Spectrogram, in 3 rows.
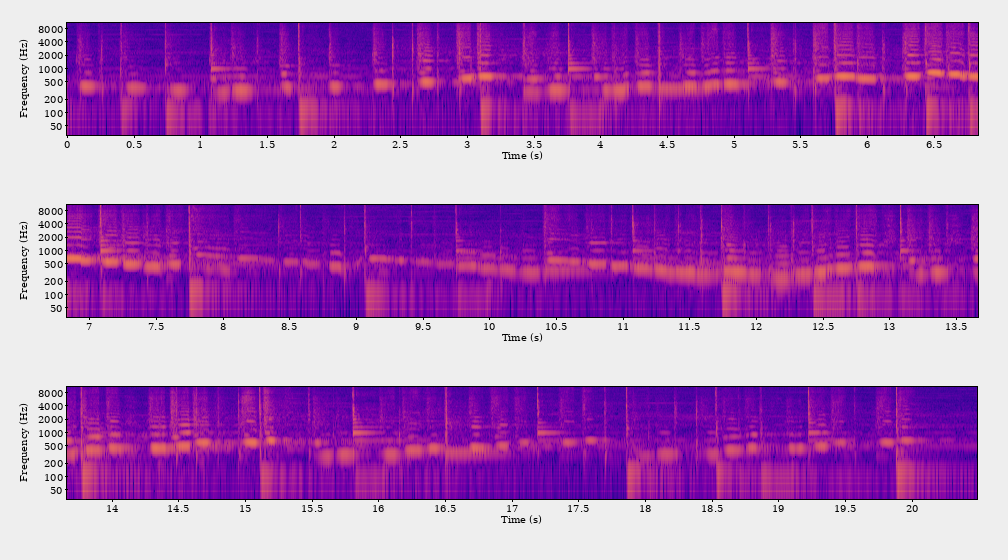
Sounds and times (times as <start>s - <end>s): Tabla: 0.0s - 20.4s.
